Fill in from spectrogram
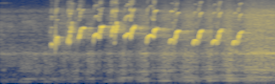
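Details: Green leafbird song played as a lure to make a rival sing at once: a rapid series of about twelve bright upslurred whistled notes, evenly spaced.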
